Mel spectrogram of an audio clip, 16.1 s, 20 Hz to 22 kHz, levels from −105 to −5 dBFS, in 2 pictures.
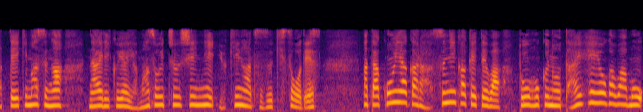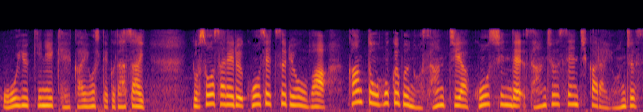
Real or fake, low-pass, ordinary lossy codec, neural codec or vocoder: real; 7.2 kHz; none; none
